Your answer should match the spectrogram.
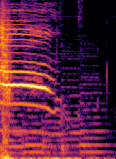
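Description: A cat in the visual novel Chrono Clock gives one clear, close meow that slides downward and fades, with nothing else around it.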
